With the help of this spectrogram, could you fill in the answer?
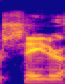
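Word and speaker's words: seiðr: Yeah, there's um something called safe or seder, however you want to pronounce it. The ID R. They pronounce the D as th so it gets a little weird.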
